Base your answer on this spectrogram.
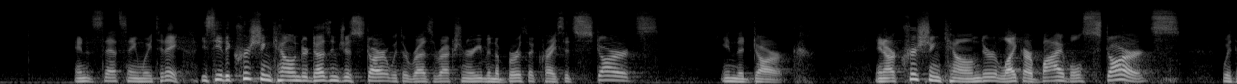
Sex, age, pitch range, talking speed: male, 50-69, 130-160 Hz, 180 wpm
